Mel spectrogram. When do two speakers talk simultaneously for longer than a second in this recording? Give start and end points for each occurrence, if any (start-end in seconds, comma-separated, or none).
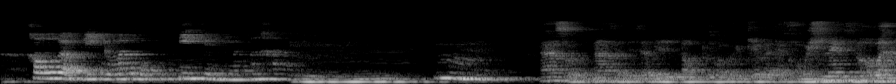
none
